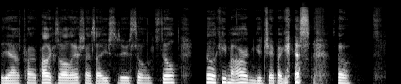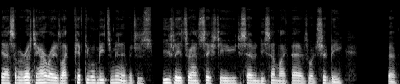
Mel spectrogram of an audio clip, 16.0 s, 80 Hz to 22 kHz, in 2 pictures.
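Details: Hypokinetic speech in an adult man with Parkinson's disease for a little over 10 years, treated with deep brain stimulation since 2017; he reports his voice has gone down and is less clear than years earlier.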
